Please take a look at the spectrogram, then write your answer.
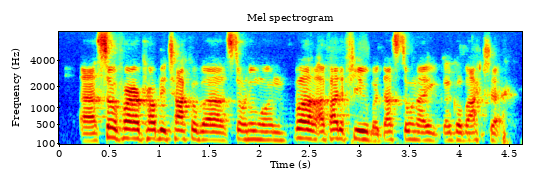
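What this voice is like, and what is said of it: Irish Galway accent. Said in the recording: “what is the best accent in Ireland? ... Oh, Galway. ... My accent's most neutral.”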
